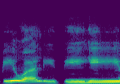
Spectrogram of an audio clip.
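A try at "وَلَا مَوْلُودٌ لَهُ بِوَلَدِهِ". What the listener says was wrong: biwala bukan biwali ya waladihi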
